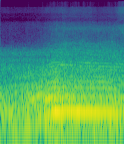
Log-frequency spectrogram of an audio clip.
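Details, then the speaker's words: Dodge Dart driven at low rpm in sixth gear under throttle, check engine light on: low droning note wavering and stumbling, milder than before and smooth in neutral; misfire under load, spark plugs suspected. "it's still mad though all right so it could be our spark [Music] plugs"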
